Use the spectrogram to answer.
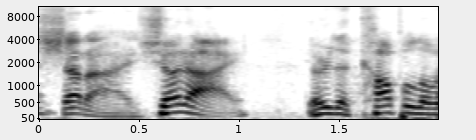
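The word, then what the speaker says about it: Shuteye: How do you pronounce that? Shut-Eye.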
